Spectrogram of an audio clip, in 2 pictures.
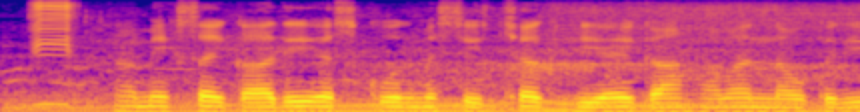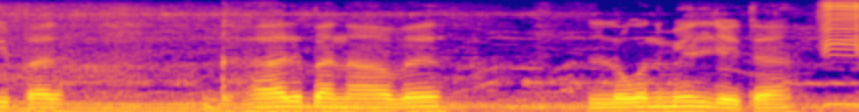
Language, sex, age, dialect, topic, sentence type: Magahi, male, 25-30, Central/Standard, banking, question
